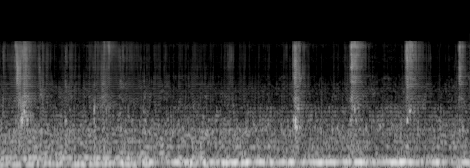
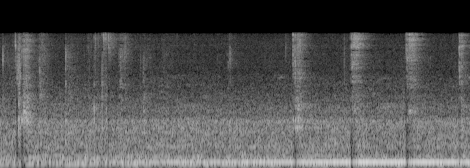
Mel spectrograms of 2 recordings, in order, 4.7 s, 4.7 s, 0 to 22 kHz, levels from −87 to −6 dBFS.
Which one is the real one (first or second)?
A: second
